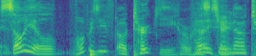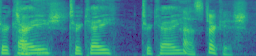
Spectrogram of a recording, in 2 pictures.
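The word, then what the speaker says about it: Türkiye: It's like T U R K A Y E. It's like I Y E or something, but it's still pronounced Turkey.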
